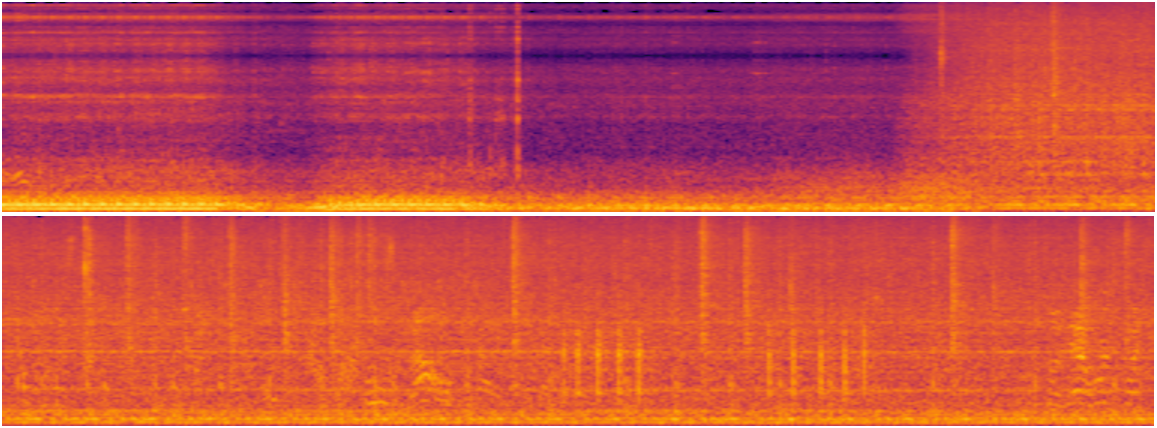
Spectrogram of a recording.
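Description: A truck engine revs loudly, then idles.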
